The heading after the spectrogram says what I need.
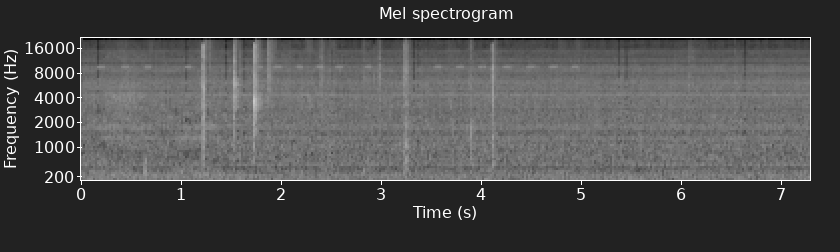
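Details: Curbside Troy-Bilt 3-in-1 self-propelled mower, Briggs and Stratton 675 series 190cc, after fixing a faulty kill switch: steady, even drone with no misses or knocks; running normally.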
